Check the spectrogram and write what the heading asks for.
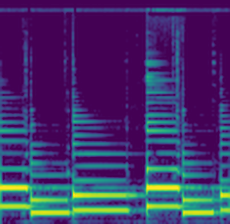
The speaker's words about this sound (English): okay, this basically A minor triad on the G minor. Okay, so you might think of that as an upper structure triad.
